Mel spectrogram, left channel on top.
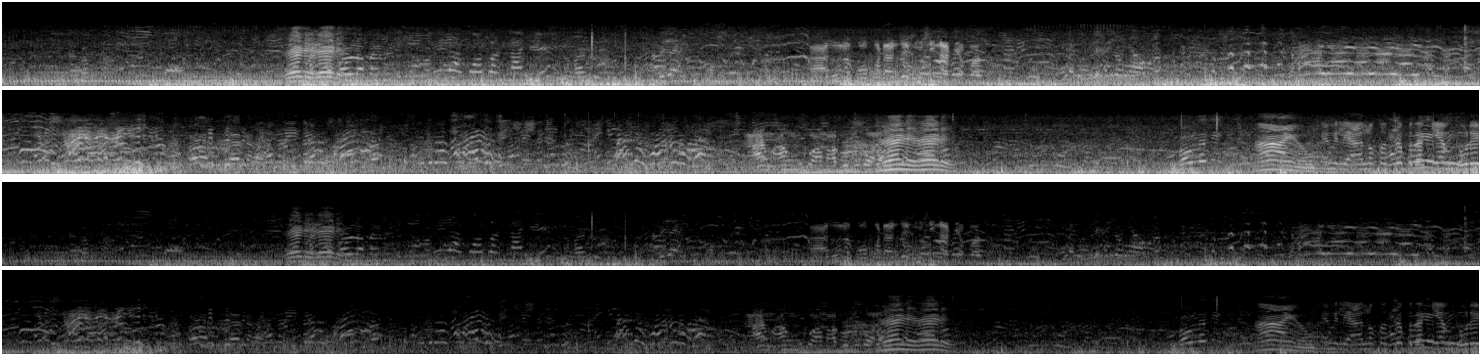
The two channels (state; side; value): quieter; right; 18.1 dB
